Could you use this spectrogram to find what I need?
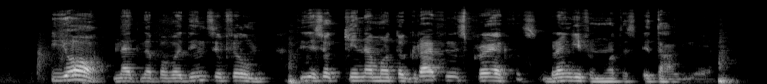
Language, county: Lithuanian, Vilnius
